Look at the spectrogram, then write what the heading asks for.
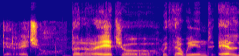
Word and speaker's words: derecho: It's actually a Spanish twist. It's derecho. No, you gotta say it like derecho.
